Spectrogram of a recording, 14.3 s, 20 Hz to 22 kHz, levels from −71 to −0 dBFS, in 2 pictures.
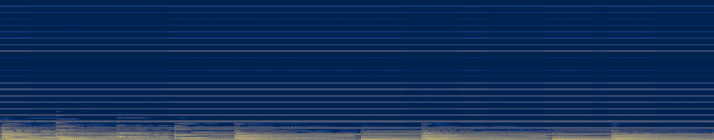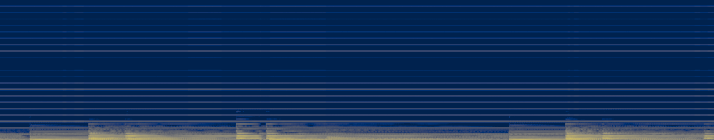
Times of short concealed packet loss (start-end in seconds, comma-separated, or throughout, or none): none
